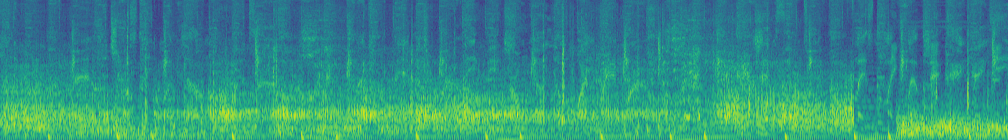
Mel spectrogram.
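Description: Skateboard wheels rolling on asphalt, with the sharp clacks of the board popping and landing on ollies, mixed with background music with a steady beat.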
